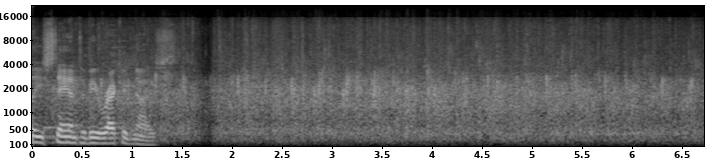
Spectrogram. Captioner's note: applause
